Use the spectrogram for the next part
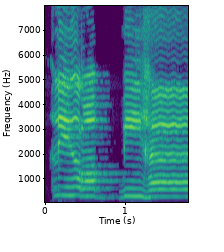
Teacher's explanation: Tekan ba bertasydid, kemudian panjangkan ha 2 harokat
